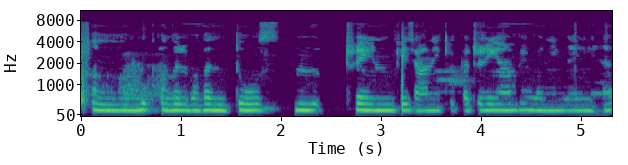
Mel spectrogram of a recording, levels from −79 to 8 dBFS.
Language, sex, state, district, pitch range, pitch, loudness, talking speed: Hindi, female, Bihar, Vaishali, 185-195 Hz, 195 Hz, -19 LUFS, 135 wpm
